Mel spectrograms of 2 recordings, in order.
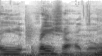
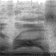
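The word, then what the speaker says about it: Ra's: it correctly you know I always go by ra I used to say RZ because they said that and Batman Begins and I thought that was how you pronounced it for so long and then I heard them say R shle in the Animated Series I'm like that's correct well last question so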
